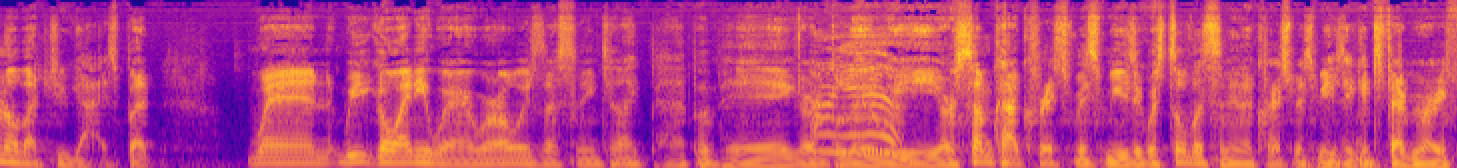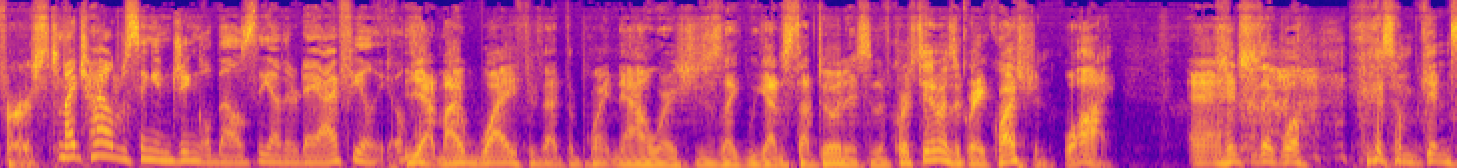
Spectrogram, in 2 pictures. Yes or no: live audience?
no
